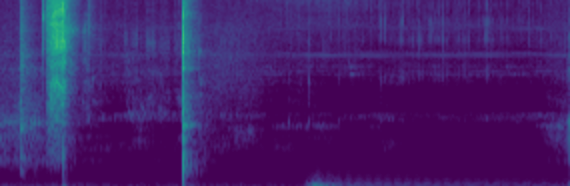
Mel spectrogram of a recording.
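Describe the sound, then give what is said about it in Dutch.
A flip-top pull cap comes off a bottle of Bundaberg passionfruit drink: a rustling burst, then a sharp pop, then a long run of rhythmic low pulses. “Ik ga het eh, flesjes openen. Het is natuurlijk Boenderberg, dus het zit in een flesje met zo'n gekke trekdop erop.”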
